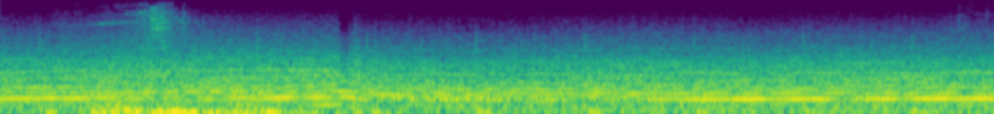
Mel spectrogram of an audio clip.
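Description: Race car engine held at full throttle in the video game Forza Motorsport, a Ford versus Ferrari endurance race, droning loud and steady with sustained harmonic whine throughout, no talk.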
